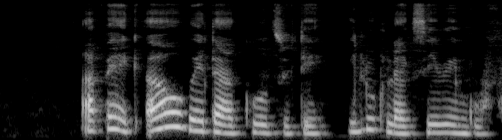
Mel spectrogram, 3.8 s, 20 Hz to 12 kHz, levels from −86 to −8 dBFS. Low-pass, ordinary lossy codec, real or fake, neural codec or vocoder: 10.8 kHz; none; real; none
